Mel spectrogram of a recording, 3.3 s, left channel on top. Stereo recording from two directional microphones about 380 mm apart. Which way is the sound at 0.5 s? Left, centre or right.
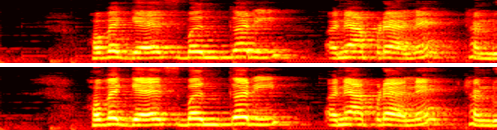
Right.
